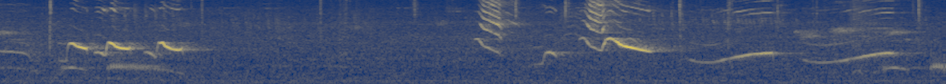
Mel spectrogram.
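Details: Black-throated laughingthrush in morning song ('forest voice', many notes): three dipping whistles, high sharp bursts with a falling whistle, then two long rising glides.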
